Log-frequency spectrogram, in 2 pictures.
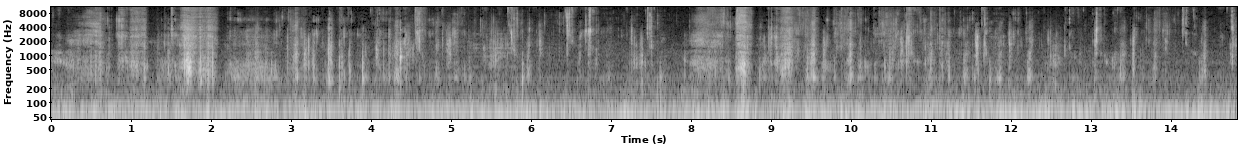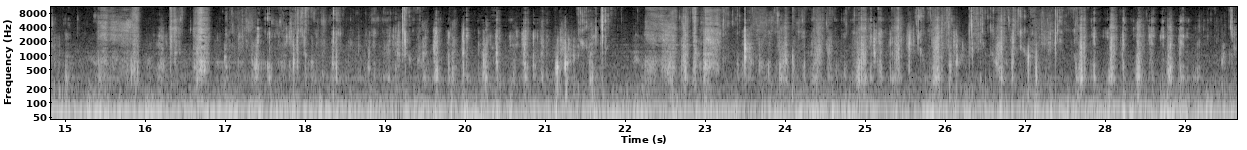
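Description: A person chewing mouthfuls of stir-fried rice and shredded vegetables, with irregular crisp crunching sounds throughout.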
